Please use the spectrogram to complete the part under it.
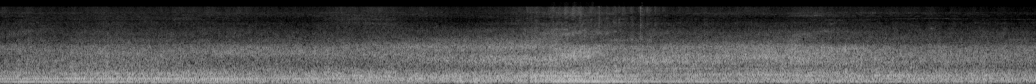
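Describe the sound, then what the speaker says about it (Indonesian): Heavy trucks pass along a road in the early morning, a continuous loud engine and tyre roar with low rumble that swells and fades slightly as vehicles go by, no speech. "ada truk-truk aja yang banyak melintas."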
